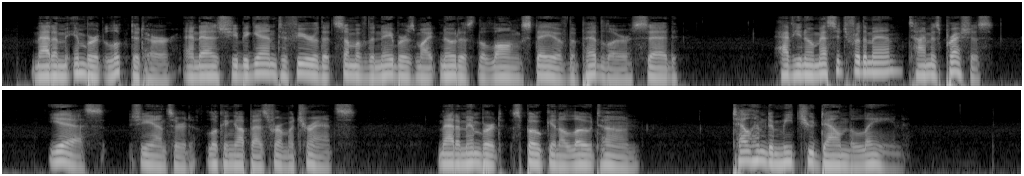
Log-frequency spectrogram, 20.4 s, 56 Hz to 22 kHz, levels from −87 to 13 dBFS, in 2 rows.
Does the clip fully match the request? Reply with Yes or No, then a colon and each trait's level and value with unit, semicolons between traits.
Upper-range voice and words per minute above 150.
No: low, 115 Hz; average, 175 wpm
